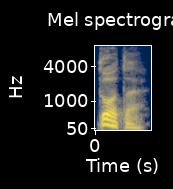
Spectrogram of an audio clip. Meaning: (interjection) Aha!, That's it!, There we go! What did I tell you?; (particle) how (emphatic, limited usage)
- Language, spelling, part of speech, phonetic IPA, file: Russian, то-то, interjection / particle, [ˈto‿tə], Ru-то-то.ogg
